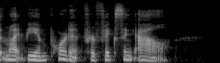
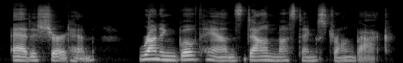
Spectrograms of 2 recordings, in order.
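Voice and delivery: plain reading voice

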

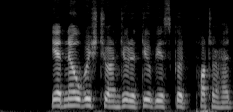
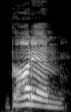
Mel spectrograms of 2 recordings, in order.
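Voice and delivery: loud, high triumphant shout; triumphant cry; 4 semitones higher, 16 dB louder than usual. A narrator's reading. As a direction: crow it out in triumph. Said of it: "came the triumphant cry".

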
